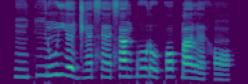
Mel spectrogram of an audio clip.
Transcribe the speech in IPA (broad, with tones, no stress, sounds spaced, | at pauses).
ĩ˨ k i˧ ɾ ũ˦ j ɛ˦˨ d͡ʒ ɛ̃˧ s ɛ̃˧ s ã˦ ɡ͡b o˦ ɾ o˧ k ɔ˦ k͡p ã˧ l ɛ̃˨ h ɔ̃˨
